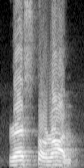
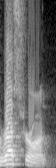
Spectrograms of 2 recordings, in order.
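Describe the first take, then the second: First: Every vowel is given its full sound. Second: The unstressed vowels are shortened, almost dropped. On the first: "ang tawag natin sa kainan in Taglish is restaurant" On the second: "in the English pronunciation, it's a restaurant"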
